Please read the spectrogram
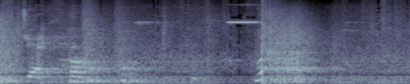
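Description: Boxing gloves punching focus mitts in pad work: sharp slaps of jabs landing, one right at the start and another about two and a half seconds in, with the coach calling "one" for the jab.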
